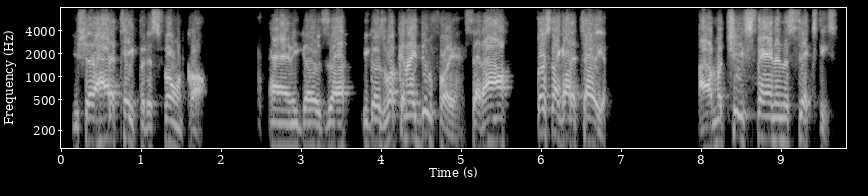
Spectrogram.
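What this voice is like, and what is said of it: Brooklyn accent. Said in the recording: “Brooklyn accent matched up against Brooklyn accent”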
